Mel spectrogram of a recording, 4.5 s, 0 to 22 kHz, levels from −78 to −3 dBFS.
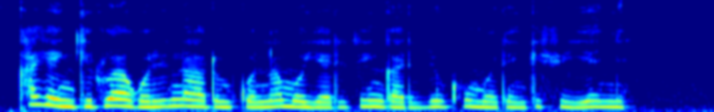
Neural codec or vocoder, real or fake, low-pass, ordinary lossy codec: none; real; none; none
